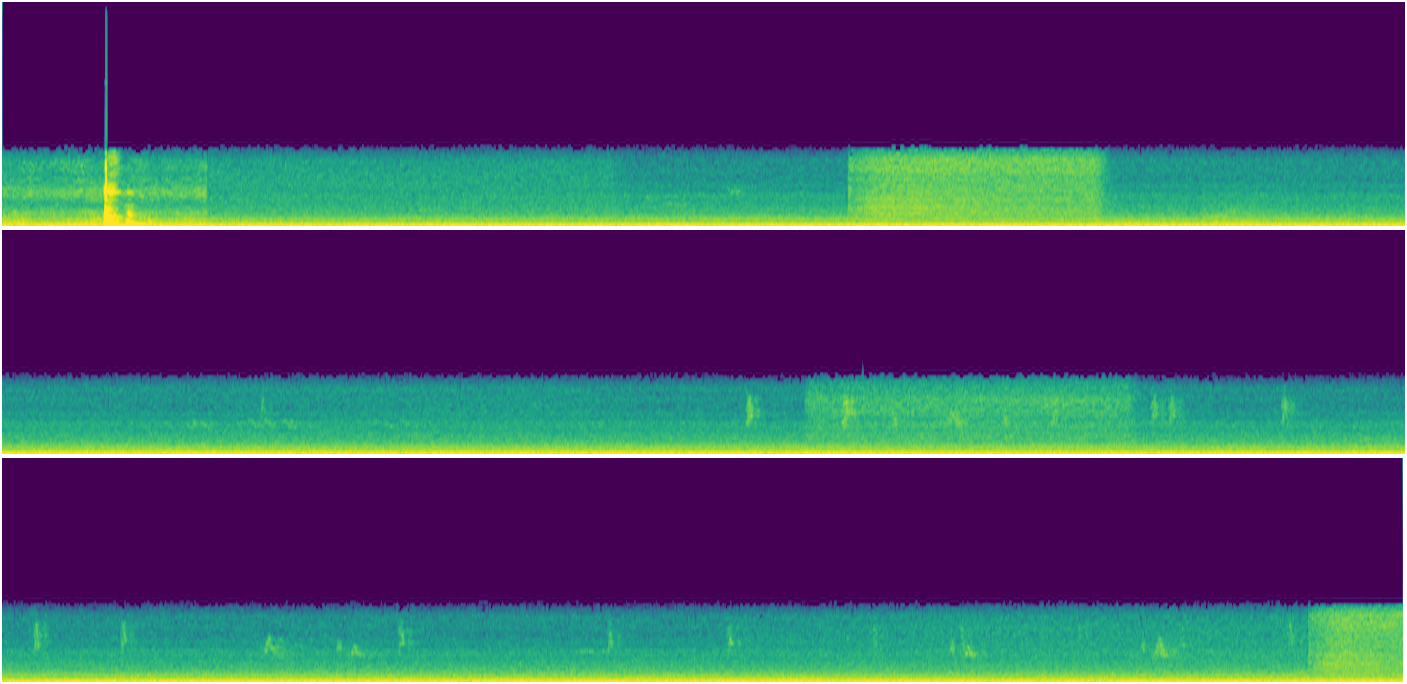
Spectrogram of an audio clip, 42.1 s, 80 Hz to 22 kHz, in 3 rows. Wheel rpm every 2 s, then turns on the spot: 0, 0, 0, 0, 0, 0, 0, 0, 0, 0, 0, 0, 0, 0, 0, 0, 0, 0, 0, 0, 0.
none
